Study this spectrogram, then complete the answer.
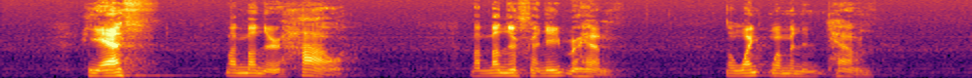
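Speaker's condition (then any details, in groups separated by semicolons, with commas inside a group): Speech impediment; 6 years of therapy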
